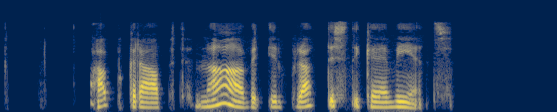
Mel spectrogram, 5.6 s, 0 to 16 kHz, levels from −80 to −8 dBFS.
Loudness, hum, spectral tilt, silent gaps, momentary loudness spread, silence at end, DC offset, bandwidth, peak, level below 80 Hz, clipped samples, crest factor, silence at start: -17 LUFS; none; -5.5 dB/octave; 3.21-3.26 s; 17 LU; 1.15 s; under 0.1%; 8 kHz; 0 dBFS; -60 dBFS; under 0.1%; 18 dB; 0.9 s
